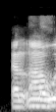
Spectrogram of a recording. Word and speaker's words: law: L-A-W ya. Bacanya law. L-O. Law. W-nya nggak dibaca.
